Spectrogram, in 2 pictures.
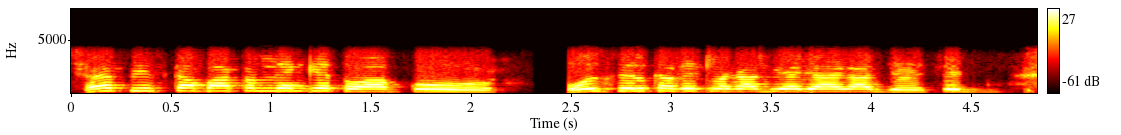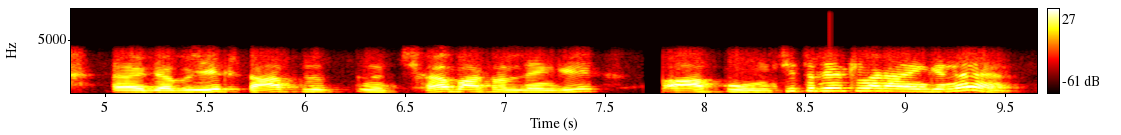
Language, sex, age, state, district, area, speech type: Hindi, male, 45-60, Uttar Pradesh, Azamgarh, rural, conversation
